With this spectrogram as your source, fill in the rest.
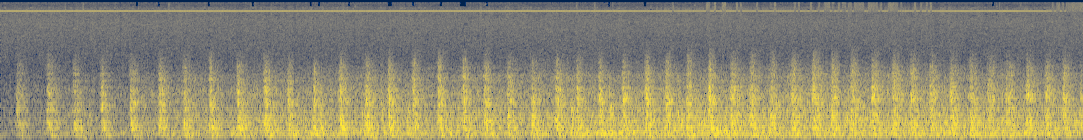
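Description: A crowded train rolls steadily along the rails, its rapid, regular clickety-clack of wheels over track joints growing slightly louder and filling the whole stretch with a dense rumbling rhythm.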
